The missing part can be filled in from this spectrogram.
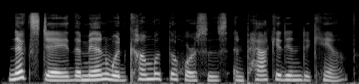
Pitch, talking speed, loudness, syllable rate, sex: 210 Hz, 250 wpm, -18 LUFS, 4.7 syllables/s, female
